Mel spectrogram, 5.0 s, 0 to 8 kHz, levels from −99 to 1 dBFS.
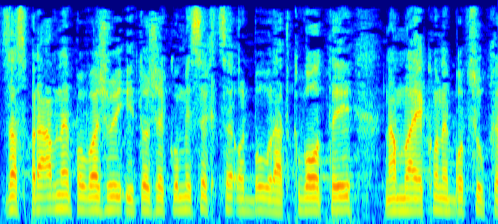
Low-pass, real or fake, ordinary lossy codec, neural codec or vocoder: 7.2 kHz; fake; MP3, 48 kbps; codec, 16 kHz, 16 kbps, FreqCodec, larger model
